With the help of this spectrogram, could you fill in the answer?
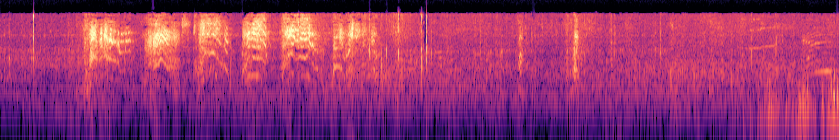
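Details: Two cats fighting at noon: a run of five harsh, rasping bursts close together, like spitting screeches, fading into quieter scuffling noise and a low rumble at the end.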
